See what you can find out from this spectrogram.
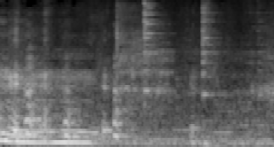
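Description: Knives and forks clink against plates in a few sharp, bright metallic taps spread irregularly across the moment, with a low murmuring voice underneath at the start.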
